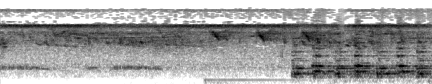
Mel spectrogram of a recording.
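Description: Outdoor ambience with birds chirping, several short high chirps over a steady hiss. Background music comes back in about halfway, with a held low note and then string notes near the end.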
